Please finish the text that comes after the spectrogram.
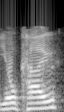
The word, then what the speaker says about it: Yokai: So Yokai Watch, is that how you pronounce it, Yokai?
